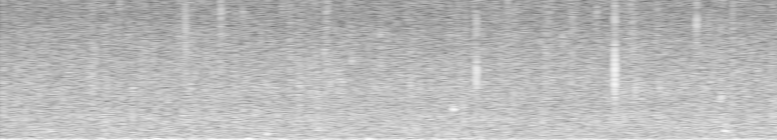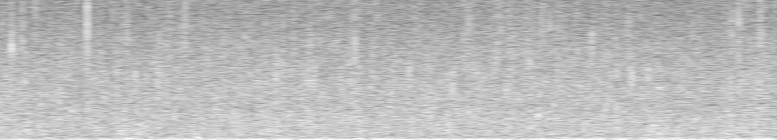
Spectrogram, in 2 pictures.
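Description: Near silence with very faint rain: an even hiss with scattered soft drop ticks.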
